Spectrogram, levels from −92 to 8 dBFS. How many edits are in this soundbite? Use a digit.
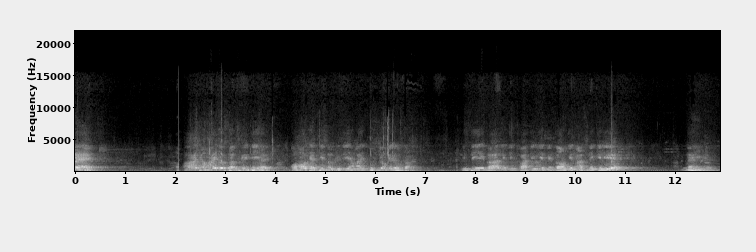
1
